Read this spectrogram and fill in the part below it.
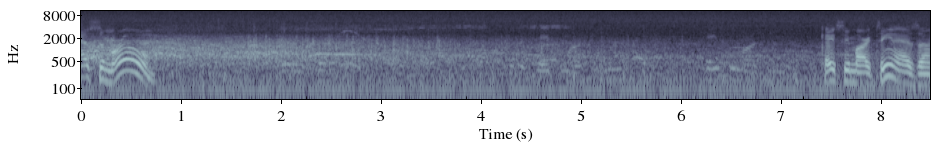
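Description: A large crowd cheers outdoors and slowly dies down.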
